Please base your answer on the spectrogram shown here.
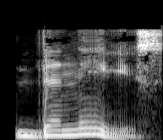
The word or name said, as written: Denise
